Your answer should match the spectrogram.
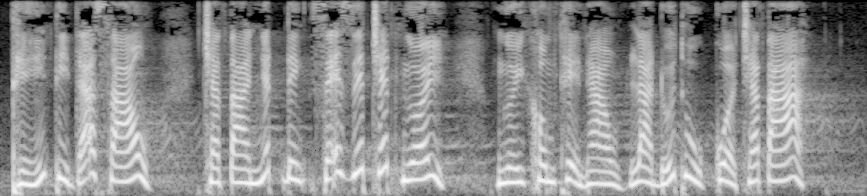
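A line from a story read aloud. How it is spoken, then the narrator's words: Cracked-voice shout. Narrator (Vietnamese): Hắn bỗng nhiên lạc giọng hét lên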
